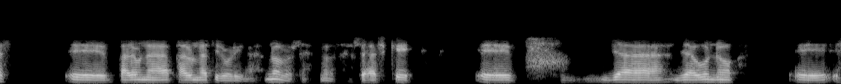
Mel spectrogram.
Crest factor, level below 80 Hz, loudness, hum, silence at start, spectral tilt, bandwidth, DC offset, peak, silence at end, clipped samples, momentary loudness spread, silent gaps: 18 dB; -66 dBFS; -20 LUFS; none; 0 s; -0.5 dB/octave; 3.6 kHz; under 0.1%; -2 dBFS; 0 s; under 0.1%; 14 LU; 7.79-7.83 s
